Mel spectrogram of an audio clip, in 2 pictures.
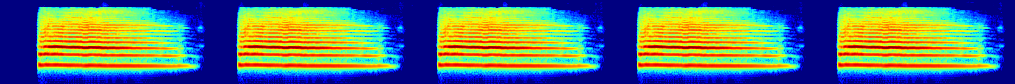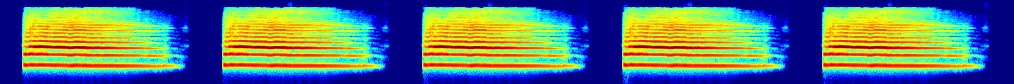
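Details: Ten drawn-out, loud, even-pitched cat meows repeated regularly once a second, each ending with a slight drop, in otherwise quiet surroundings.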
